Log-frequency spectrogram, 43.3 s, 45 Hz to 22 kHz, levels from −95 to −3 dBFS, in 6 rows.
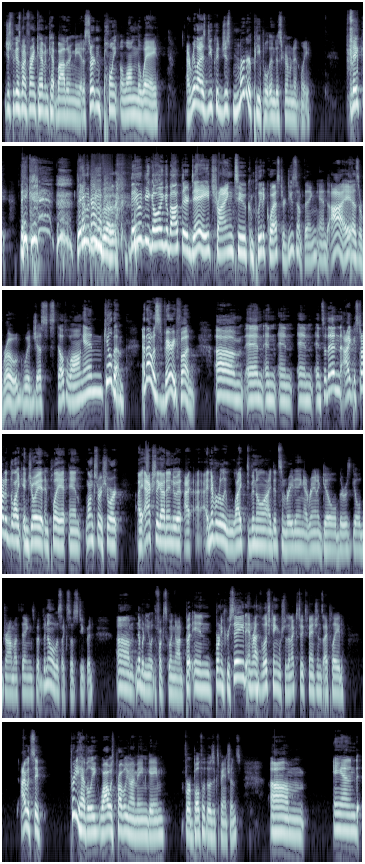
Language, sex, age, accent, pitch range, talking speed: English, male, 20-39, American, 150-200 Hz, 215 wpm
